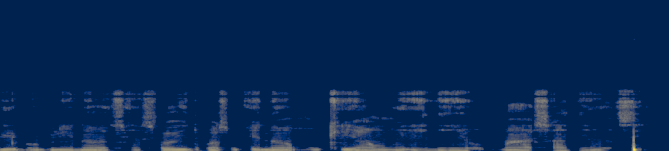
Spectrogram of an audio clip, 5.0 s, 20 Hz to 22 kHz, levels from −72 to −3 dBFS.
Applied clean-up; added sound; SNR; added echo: none; none; none; none.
